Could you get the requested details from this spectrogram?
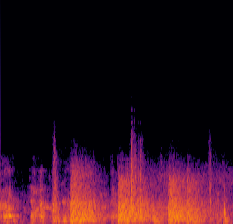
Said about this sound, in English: My gas bombs for you.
